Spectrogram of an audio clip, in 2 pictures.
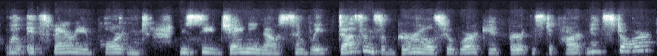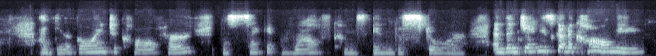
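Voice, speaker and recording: A woman's voice: medium pitch, unhurried, a little mellow, slightly rough, low-quality recording. A woman playing a self-assured, scheming teenage girl in a radio sitcom, breezy and self-important. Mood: breezy urgency. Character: self-assured, scheming teenage daughter, dramatic and matter-of-fact. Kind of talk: live radio sitcom acting.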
